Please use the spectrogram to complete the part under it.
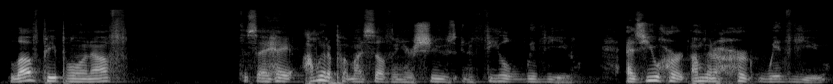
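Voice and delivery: soft, slow heartfelt plea; sincere. Real, not acted. Pastor urging teens to love their friends, soft and slow. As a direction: speak it gently as a real promise. Earnest plea to youth group.

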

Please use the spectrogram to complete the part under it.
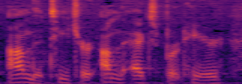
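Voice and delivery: low, soft, smug aside; self-important expert. Retold or imitated. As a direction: quietly pull rank, imitating a know-it-all. Smug expert challenging Jesus.

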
